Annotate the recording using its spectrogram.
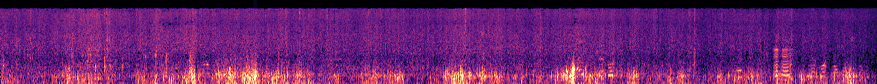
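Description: Wind buffeting a phone microphone in uneven gusts while walking, with footsteps on loose stones.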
